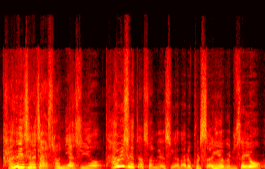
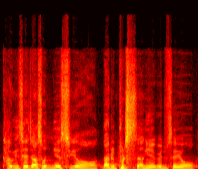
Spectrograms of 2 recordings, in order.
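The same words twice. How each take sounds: First: Much higher, slowed, desperate repeated plea; crying out ever louder. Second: Pleading cry, higher and slowed; crying out to Jesus. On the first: Blind beggar crying until Jesus looks at him, desperate cry. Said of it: "더 크게". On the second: Blind beggar calling out to Jesus, pleading cry. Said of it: "예수님을 소리쳐 불렀습니다". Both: Retold or imitated.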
